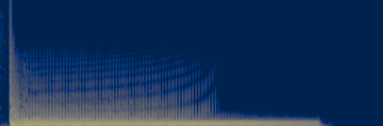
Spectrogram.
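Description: A single bass one-shot from an FL Studio remix sounds once, a sharp click attack into a deep, sustained buzzy bass tone that holds for over two seconds before cutting off abruptly.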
